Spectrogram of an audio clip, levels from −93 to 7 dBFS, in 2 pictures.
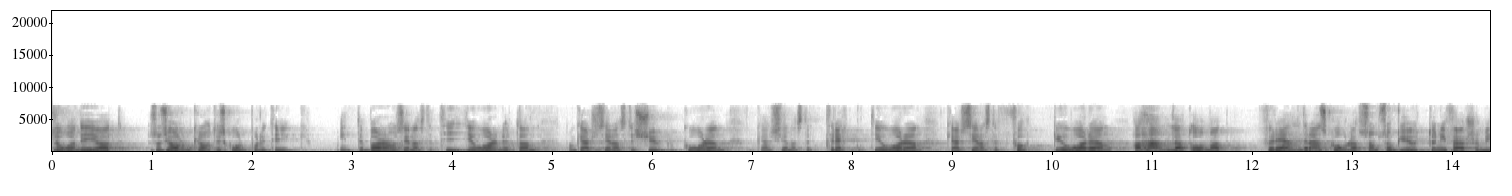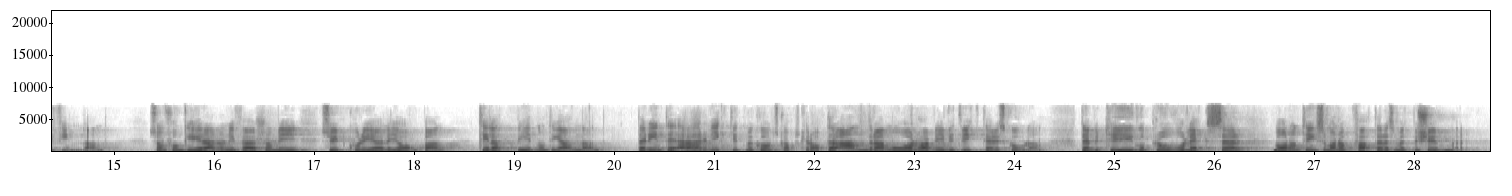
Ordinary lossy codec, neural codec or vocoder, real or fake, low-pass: MP3, 48 kbps; none; real; 7.2 kHz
